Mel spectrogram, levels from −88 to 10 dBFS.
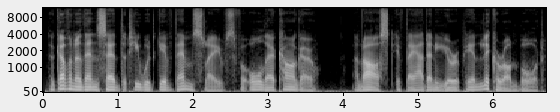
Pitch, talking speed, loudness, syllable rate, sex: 95 Hz, 215 wpm, -20 LUFS, 5.3 syllables/s, male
